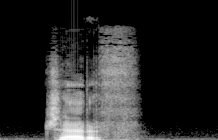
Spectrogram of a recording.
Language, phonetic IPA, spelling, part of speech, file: Polish, [t͡ʃɛrf], czerw, noun, Pl-czerw.ogg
